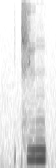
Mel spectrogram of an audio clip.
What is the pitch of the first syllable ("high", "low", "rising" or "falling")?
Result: high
